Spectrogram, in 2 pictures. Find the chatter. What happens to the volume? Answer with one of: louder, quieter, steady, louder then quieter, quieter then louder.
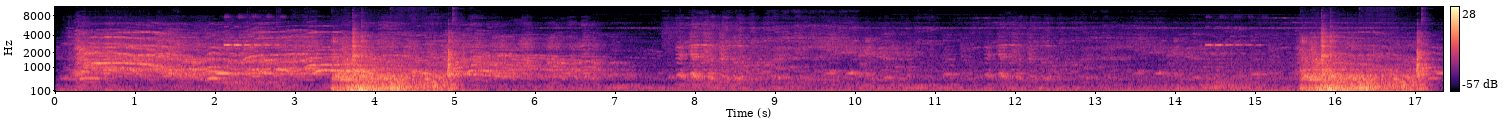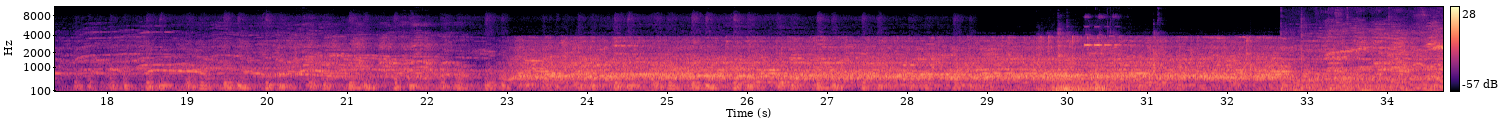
quieter then louder.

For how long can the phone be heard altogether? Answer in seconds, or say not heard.
2 s.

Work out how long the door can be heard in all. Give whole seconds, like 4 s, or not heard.
5 s.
